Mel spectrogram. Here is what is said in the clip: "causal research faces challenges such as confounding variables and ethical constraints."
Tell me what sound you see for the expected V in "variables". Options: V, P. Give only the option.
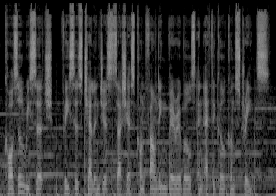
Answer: V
